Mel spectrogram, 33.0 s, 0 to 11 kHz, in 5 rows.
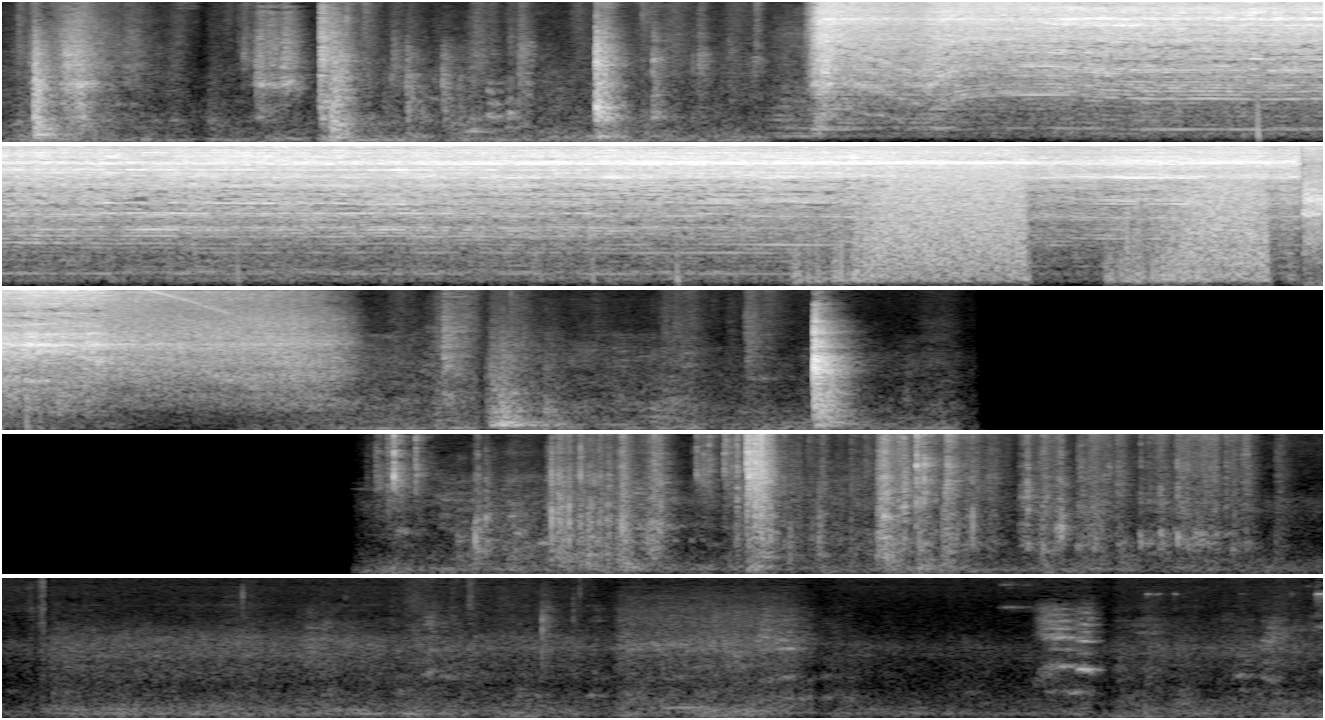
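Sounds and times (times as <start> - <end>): electric drill cutting wood: 4.0 - 15.0.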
